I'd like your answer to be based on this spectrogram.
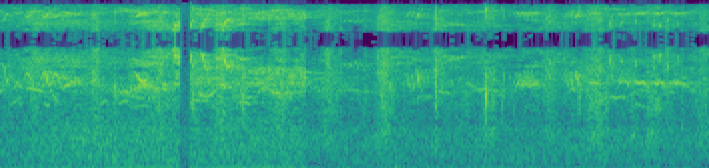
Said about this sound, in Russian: Мальчики не замечали, как весело пели птицы и как они, догоняя друг друга, прыгали с ветки на ветку, как в зарослях перекликались рябчики.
